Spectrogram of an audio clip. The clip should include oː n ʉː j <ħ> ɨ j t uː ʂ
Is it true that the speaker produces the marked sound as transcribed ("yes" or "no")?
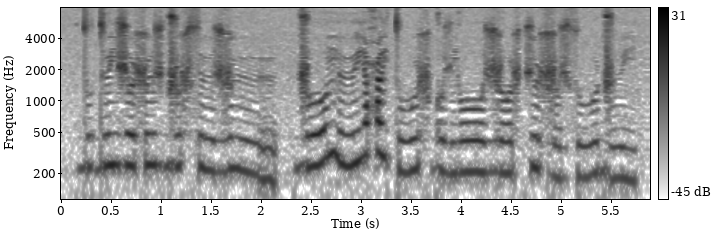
yes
